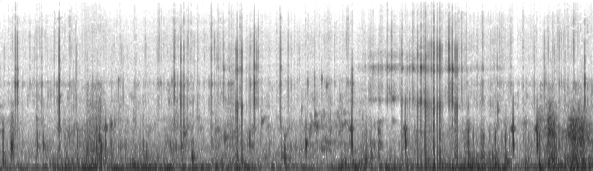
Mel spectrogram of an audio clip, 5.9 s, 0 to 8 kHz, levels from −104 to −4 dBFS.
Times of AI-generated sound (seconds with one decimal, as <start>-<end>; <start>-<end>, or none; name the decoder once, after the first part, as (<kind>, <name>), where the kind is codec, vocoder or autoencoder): 2.3-4.4 (autoencoder, DAC-VAE)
